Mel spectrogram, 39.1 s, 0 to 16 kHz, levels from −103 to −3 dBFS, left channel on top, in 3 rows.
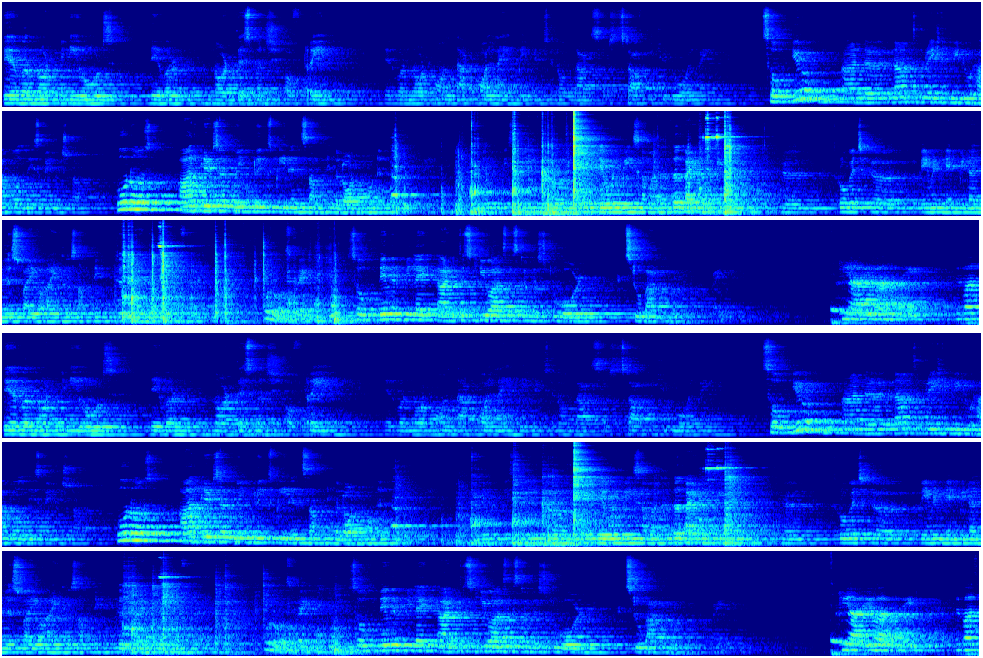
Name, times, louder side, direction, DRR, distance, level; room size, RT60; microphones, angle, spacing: voice 1, 0.0-1.5 2.0-4.4 5.1-8.5 8.9-9.5 10.1-14.1 14.6-15.0 15.4-18.4 18.7-18.8 19.4-22.9 23.4-23.7 24.2-25.0 25.3-28.8 29.6-30.2 30.7-33.9 34.4-35.1 35.6-35.7, left 1 dB, 50° left, -2 dB, 0.7 m, -58 dB
sound 1, 18.2-23.2 27.6-30.6, left 10 dB, 75° left, 0.3 m, -51 dB
voice 2, 37.1-39.1, right 2 dB, 30° right, 0 dB, 0.8 m, -56 dB
8.0 x 5.1 x 2.9 m, 2.5 s
head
